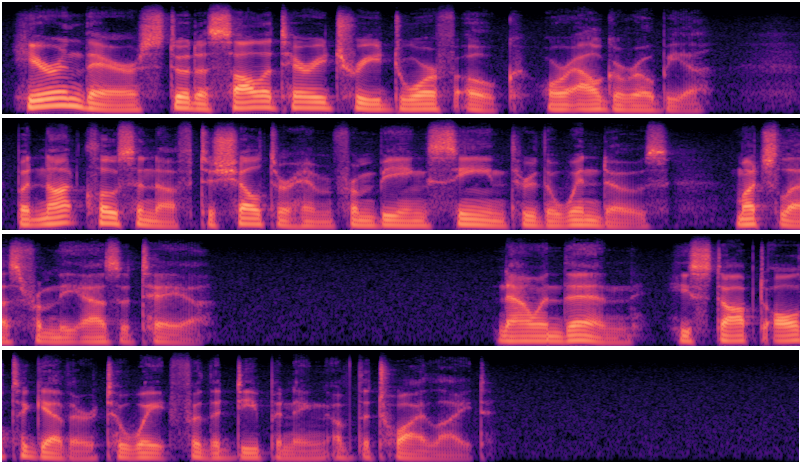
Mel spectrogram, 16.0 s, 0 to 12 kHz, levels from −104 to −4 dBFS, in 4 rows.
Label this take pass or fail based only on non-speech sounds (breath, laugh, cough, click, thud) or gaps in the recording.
pass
